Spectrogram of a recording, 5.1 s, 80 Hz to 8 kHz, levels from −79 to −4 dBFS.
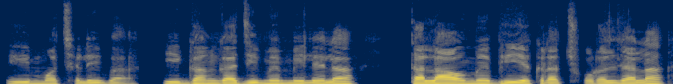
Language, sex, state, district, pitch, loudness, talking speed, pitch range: Bhojpuri, male, Bihar, Saran, 145 Hz, -17 LUFS, 165 wpm, 140-150 Hz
